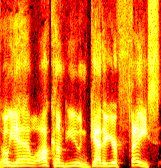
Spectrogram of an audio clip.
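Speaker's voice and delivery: high-pitched combative comeback; mock threat. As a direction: act out squaring up for a fight. Acted threat in quarrel.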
